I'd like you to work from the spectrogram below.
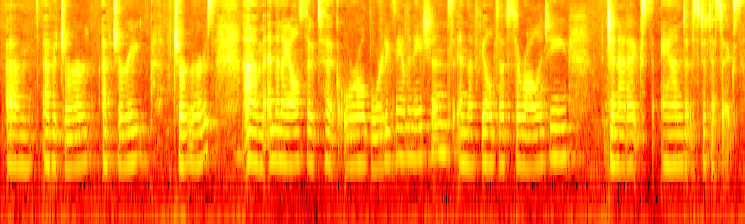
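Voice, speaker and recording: A middle-aged woman gives measured, precise expert testimony from a witness stand microphone, heard in a courtroom recording. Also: deep voice. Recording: roomy courtroom sound with faint hiss.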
